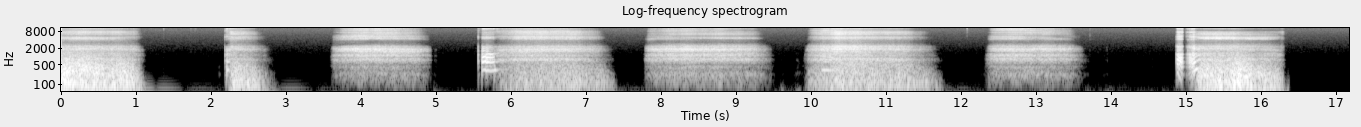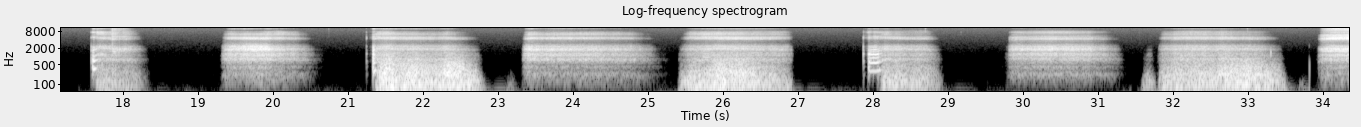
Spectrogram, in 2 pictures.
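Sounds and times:
sweet breathing loop: 0.0s - 1.5s, 2.2s - 2.9s, 3.6s - 5.0s, 5.6s - 11.8s, 12.4s - 13.7s, 14.9s - 16.4s, 17.6s - 18.3s, 19.3s - 20.6s, 21.3s - 27.0s, 27.9s - 29.1s, 29.8s - 34.3s.

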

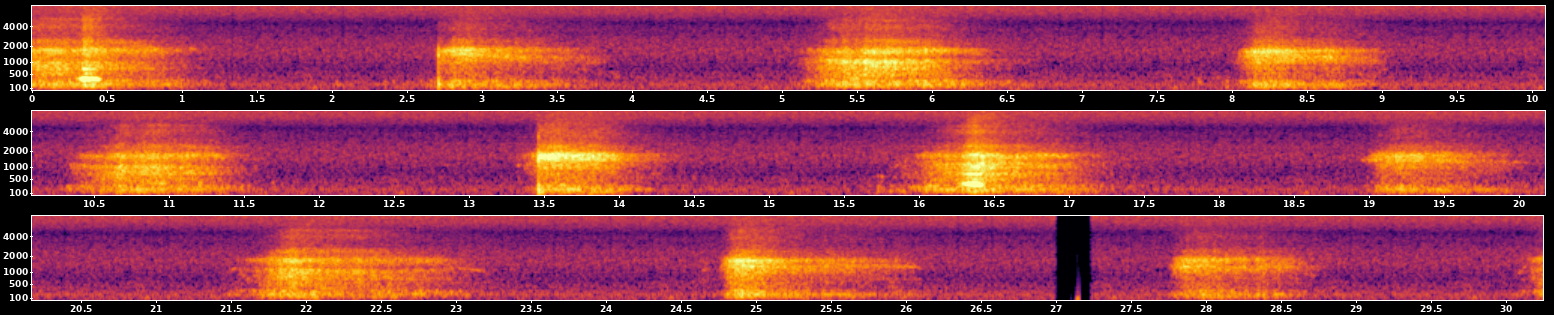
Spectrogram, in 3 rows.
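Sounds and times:
person breathing in sleep, binaural: 0.0s - 1.2s, 2.6s - 3.9s, 5.1s - 6.7s, 8.0s - 9.1s, 10.3s - 11.6s, 13.3s - 14.4s, 15.8s - 17.4s, 18.8s - 20.2s, 21.4s - 23.4s, 24.7s - 26.2s, 27.7s - 30.2s.

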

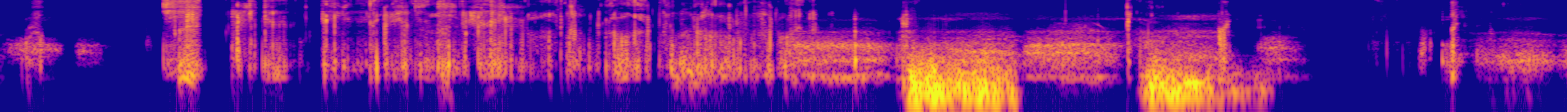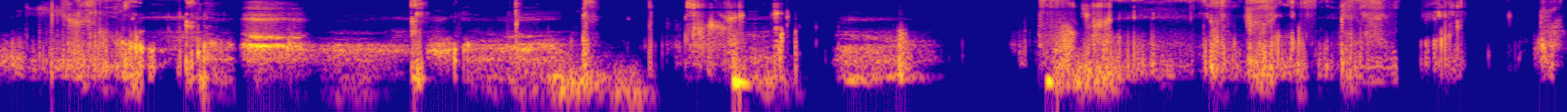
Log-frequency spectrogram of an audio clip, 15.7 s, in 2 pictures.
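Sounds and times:
licking both ears: 0.8s - 6.4s, 7.0s - 9.2s, 9.9s - 11.9s, 12.9s - 15.6s.

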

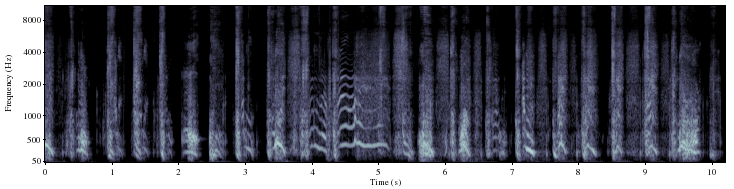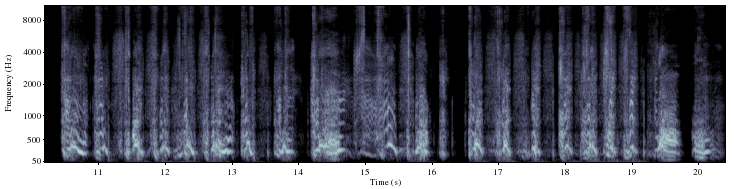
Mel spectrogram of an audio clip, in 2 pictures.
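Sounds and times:
deep-throat oral sex sounds: 0.0s - 19.4s.

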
